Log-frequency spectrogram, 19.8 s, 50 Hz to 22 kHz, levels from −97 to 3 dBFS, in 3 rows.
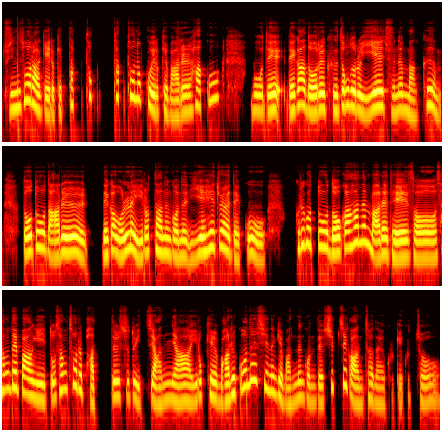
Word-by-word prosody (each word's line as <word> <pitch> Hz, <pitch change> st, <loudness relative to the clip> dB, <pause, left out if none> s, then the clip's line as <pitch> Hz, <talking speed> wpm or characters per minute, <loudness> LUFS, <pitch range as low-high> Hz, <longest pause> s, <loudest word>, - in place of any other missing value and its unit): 진솔하게 220 Hz, -, 0 dB
이렇게 165 Hz, +2 st, -4 dB
딱 255 Hz, +7 st, -9 dB
톡 365 Hz, 0 st, -6 dB, 0.3 s
탁 350 Hz, -, -7 dB
터 365 Hz, -1 st, -2 dB
놓고 330 Hz, -2 st, +1 dB
이렇게 185 Hz, -1 st, -1 dB
말을 170 Hz, +3 st, -2 dB
하고 250 Hz, -, -3 dB, 0.4 s
뭐 195 Hz, -1 st, -4 dB
"내 195 Hz, +4 st, +2 dB
내가 245 Hz, +7 st, +3 dB
너를 190 Hz, +2 st, +4 dB
그 195 Hz, 0 st, -3 dB
정도로 235 Hz, -1 st, +3 dB
이해해 215 Hz, +7 st, +5 dB
주는 205 Hz, -2 st, -6 dB
만큼 190 Hz, +5 st, -3 dB, 0.3 s
너도 255 Hz, +6 st, +3 dB
나를 205 Hz, 0 st, +4 dB, 0.2 s
내가 195 Hz, +5 st, +1 dB
원래 215 Hz, +6 st, +4 dB
이렇다는 210 Hz, +2 st, +1 dB
거는 185 Hz, -2 st, -1 dB
이해해 215 Hz, +9 st, +2 dB
줘야 270 Hz, -3 st, +2 dB
되고 170 Hz, -1 st, -3 dB, 0.4 s
그리고 300 Hz, +3 st, -2 dB
또 280 Hz, -2 st, 0 dB
너가 215 Hz, +5 st, +4 dB
하는 340 Hz, -1 st, +2 dB
말에 190 Hz, +2 st, +3 dB
대해서 175 Hz, -1 st, +1 dB
상대방이 255 Hz, -, +1 dB
또 195 Hz, -, -3 dB
상처를 290 Hz, -, -2 dB
받을 180 Hz, +5 st, -3 dB
수도 210 Hz, -1 st, -8 dB
있지 175 Hz, -4 st, -5 dB
않냐." 180 Hz, +1 st, -1 dB
이렇게 210 Hz, +3 st, -2 dB
말을 185 Hz, +7 st, 0 dB
꺼내시는 335 Hz, -, -1 dB
게 230 Hz, -, 0 dB
맞는 175 Hz, +4 st, -7 dB
건데 170 Hz, -2 st, -6 dB
쉽지가 325 Hz, -, -3 dB
않잖아요, 165 Hz, 0 st, -8 dB
그게. -, -, -17 dB
그쵸. 180 Hz, -2 st, -11 dB
205 Hz, 340 characters per minute, -22 LUFS, 180-255 Hz, 0.4 s, 이해해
